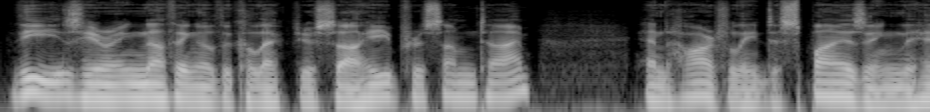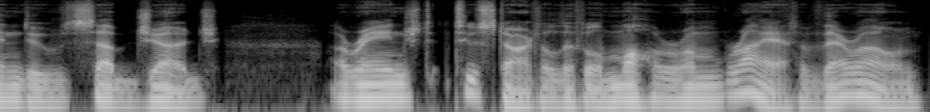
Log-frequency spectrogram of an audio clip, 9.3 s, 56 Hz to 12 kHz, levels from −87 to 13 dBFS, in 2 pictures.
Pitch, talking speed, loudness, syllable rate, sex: 95 Hz, 175 wpm, -17 LUFS, 5.5 syllables/s, male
